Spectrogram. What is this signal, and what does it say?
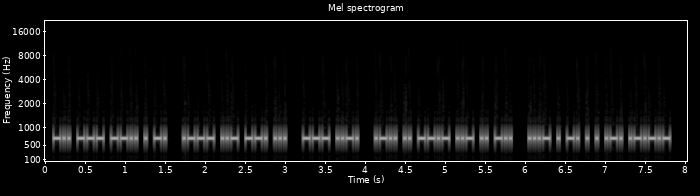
Morse code, heard as a keyed tone, about 40 wpm, 700 Hz. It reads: DOZEN JUGS OF LIQUID VENEER.
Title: Pangram Challenge v2 - 40wpm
